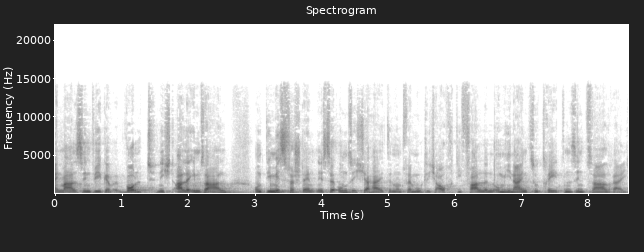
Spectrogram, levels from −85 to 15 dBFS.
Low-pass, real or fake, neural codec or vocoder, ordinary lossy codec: 14.4 kHz; real; none; none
